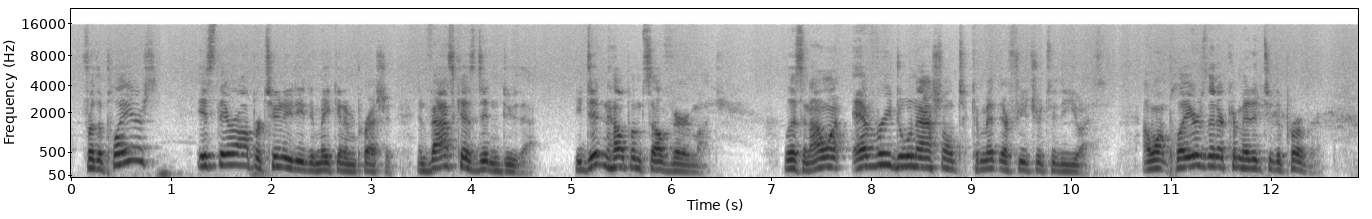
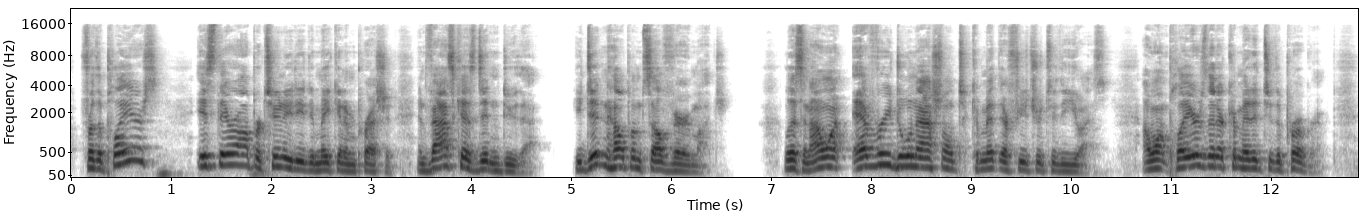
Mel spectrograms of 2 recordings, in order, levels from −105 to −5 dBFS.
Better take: second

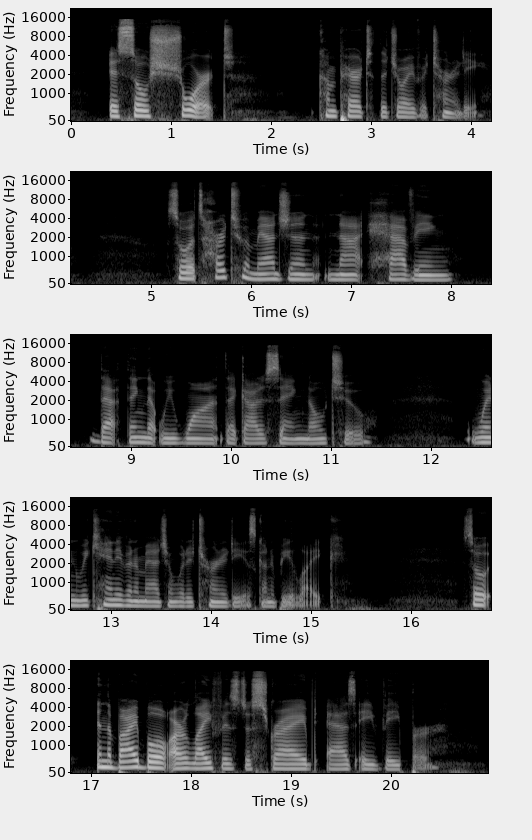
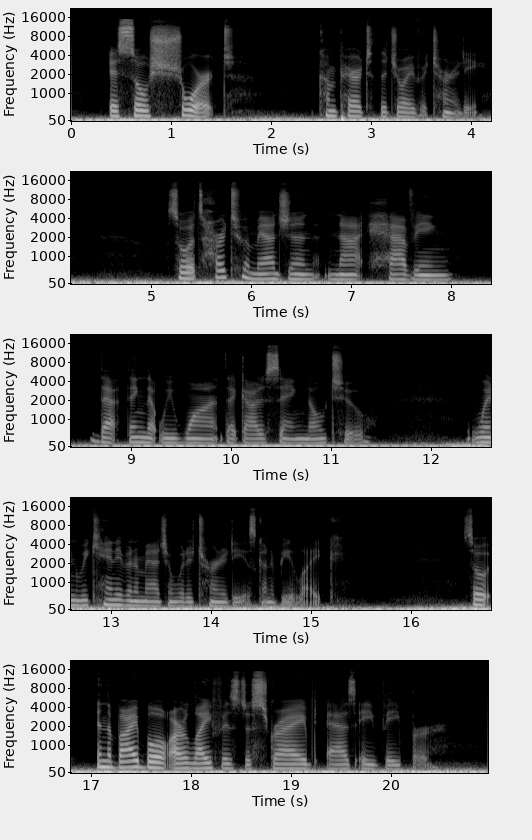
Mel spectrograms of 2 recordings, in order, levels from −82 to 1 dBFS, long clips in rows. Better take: first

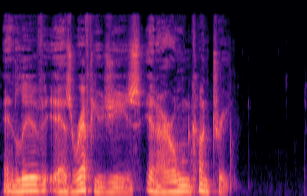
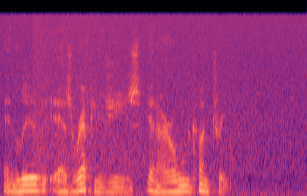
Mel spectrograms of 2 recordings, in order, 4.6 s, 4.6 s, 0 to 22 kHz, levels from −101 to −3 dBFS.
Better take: first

